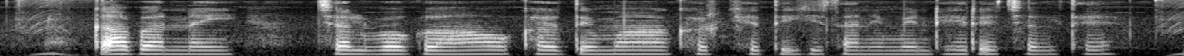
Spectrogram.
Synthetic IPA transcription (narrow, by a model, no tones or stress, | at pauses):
kabəɾnəit͡ʃəlbɔɡaokʰəɾd̪imaəkʰəɾkʰet̪ikisanimẽɖʱeɾet͡ʃəlt̪ʰe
